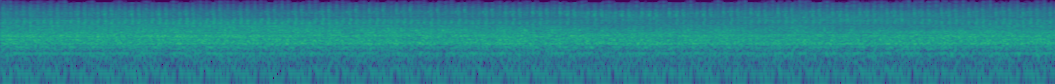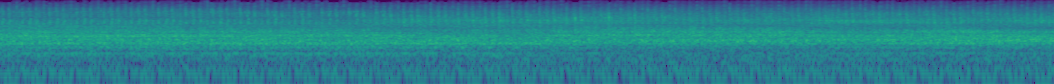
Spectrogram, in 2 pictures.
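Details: Moke engine bench-tested on a stand, compression tested excellent and no smoke: steady idle with an occasional dropped firing; missing on one cylinder, owner suspects carby mixture, valve ruled out by compression.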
